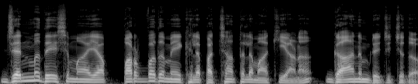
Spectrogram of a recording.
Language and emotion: Malayalam, neutral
